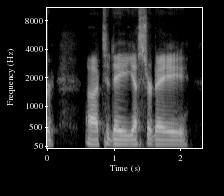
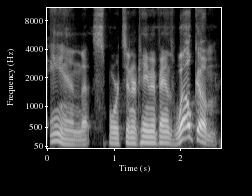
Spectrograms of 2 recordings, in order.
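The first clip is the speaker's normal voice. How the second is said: ringmaster; 4 semitones higher, 8 dB louder than usual. Pretend. Podcast opening announcer intro.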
